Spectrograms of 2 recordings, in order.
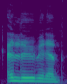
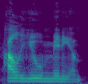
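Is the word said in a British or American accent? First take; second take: American; British. First: It is said the American way, aluminum. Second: It is said the British way, aluminium.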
